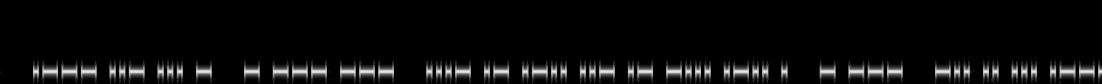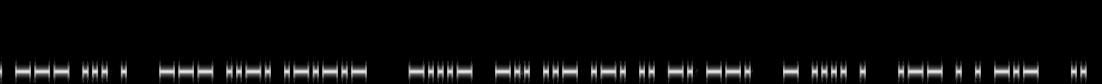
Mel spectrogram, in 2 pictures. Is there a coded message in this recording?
Yes: Morse code from 0.3 to 21.9 s, heard as a keyed tone, about 25 wpm, 600 Hz. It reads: JUST TOO VALUABLE TO DISPOSE OF. <BT> DURING THE WEEK I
